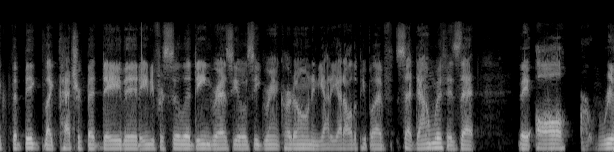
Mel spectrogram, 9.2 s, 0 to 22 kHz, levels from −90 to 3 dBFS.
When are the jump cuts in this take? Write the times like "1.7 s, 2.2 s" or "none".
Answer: none

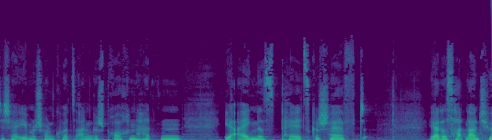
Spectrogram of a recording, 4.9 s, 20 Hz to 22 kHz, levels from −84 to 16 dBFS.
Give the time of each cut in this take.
none

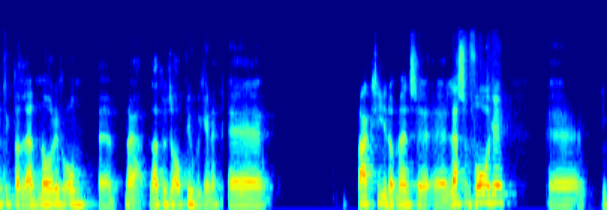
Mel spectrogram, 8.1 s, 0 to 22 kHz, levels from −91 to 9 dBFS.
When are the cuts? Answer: 1.3 s, 3.0 s

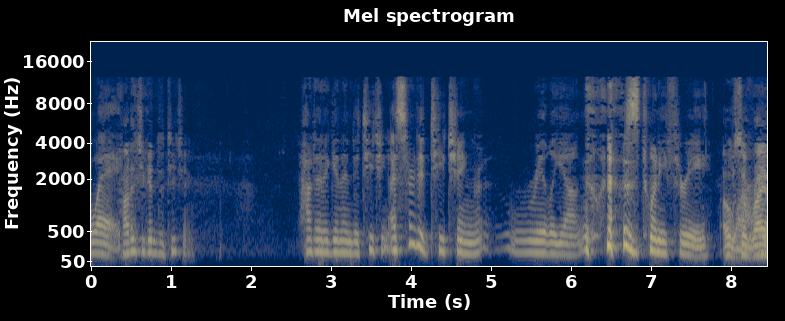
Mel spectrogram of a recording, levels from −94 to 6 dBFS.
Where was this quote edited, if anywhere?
none

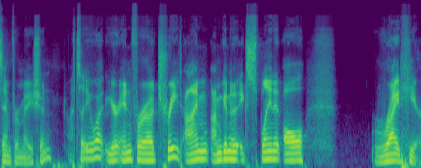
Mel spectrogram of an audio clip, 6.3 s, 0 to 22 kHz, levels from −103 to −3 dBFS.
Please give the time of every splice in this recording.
1.6 s

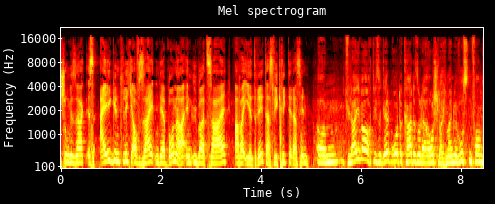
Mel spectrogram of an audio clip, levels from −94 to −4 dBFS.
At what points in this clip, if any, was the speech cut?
3.4 s, 5.0 s

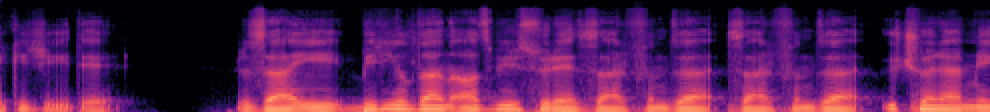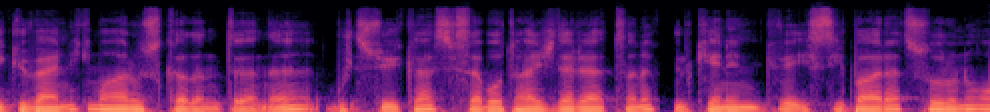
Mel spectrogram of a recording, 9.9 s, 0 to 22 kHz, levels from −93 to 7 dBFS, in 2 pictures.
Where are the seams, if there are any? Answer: 3.6 s, 5.4 s, 6.7 s, 7.2 s, 8.2 s, 8.8 s

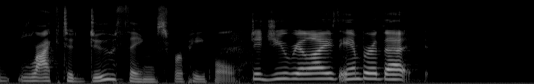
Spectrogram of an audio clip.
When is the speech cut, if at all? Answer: 2.5 s

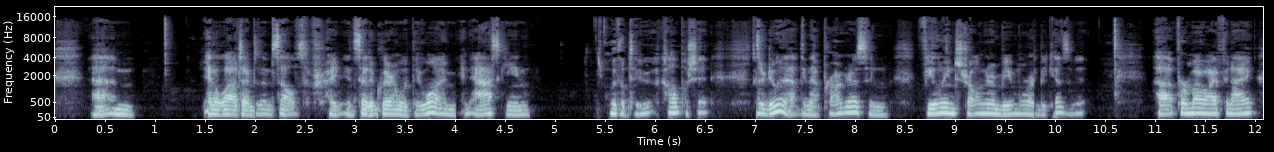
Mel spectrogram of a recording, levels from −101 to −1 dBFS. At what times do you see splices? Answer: 2.0 s, 3.2 s, 4.0 s, 5.7 s, 7.0 s, 7.5 s, 9.8 s

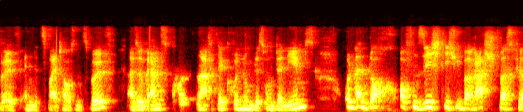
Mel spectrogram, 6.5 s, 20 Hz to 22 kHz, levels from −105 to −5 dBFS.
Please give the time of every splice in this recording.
1.5 s, 4.4 s

